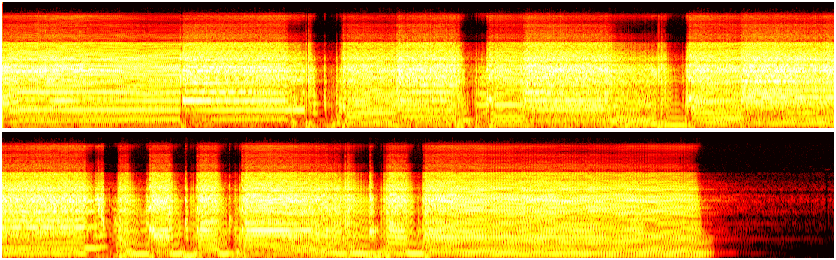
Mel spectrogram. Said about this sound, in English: I don't know too many fuzz circuits that can handle that complex a chord without the general. Yeah, without that warbling.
